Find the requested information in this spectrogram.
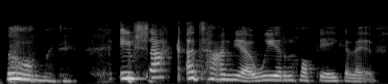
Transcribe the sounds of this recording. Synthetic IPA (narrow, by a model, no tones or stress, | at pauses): ɔmajdɪd̥ | ɪwʃakʰatʰanjawiːɾnhɔfiejɡɪlɪ̰ð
